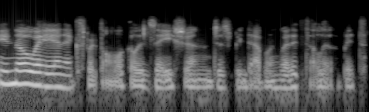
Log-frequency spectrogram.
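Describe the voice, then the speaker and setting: In a Croatian accent, the speaker goes at a fairly quick pace, the sound dry and close with no echo against a quiet background. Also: woman. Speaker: iOS developer and conference speaker. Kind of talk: conference-style talk. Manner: hesitant, many fillers.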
